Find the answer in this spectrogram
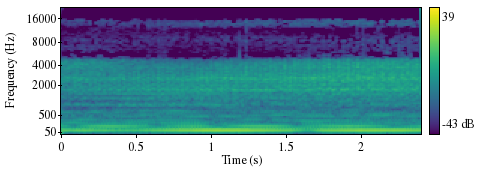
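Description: Doom/sludge metal: a sustained, heavily distorted low droning note, swelling and dipping in loudness about once a second.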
